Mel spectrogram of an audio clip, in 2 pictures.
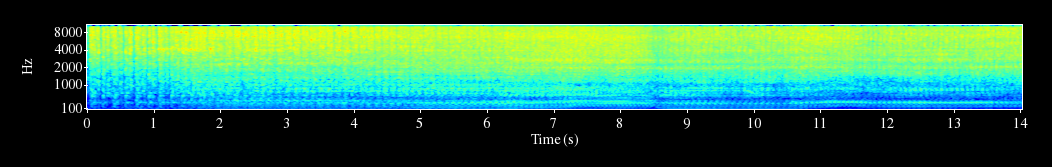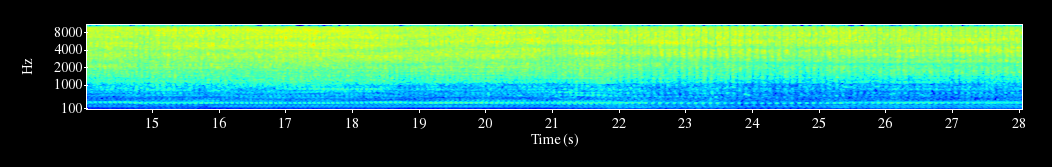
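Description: Lifted mud truck's engine running loud, revving up and down several times with steadier stretches in between.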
